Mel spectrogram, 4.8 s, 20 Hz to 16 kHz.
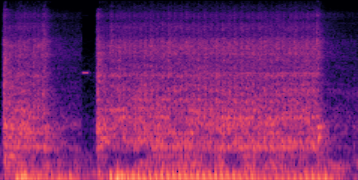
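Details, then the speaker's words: Suzuki Cara/Autozam AZ-1 after stalling: starter cranks steadily but engine never catches, fuel pump no longer heard; no power to pump, wiring failed inside the tank where heatshrink/connectors didn't hold up in gasoline. "Huh. I don't hear my fuel pump anymore."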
